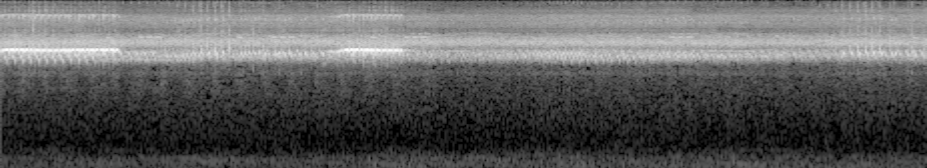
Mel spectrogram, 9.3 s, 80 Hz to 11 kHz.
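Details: Autumn chorus of bell crickets recorded at Sanuki, Chiba, Japan, using ZOOM H6 and TASCAM DR-05X microphones. A nearby cricket rings out in two loud, clear bursts of a second or more over a continuous shimmering background of many high trills.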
